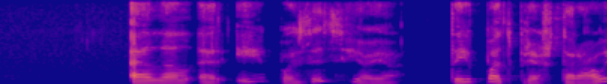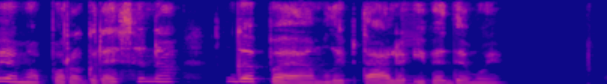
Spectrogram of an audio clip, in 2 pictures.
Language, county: Lithuanian, Vilnius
